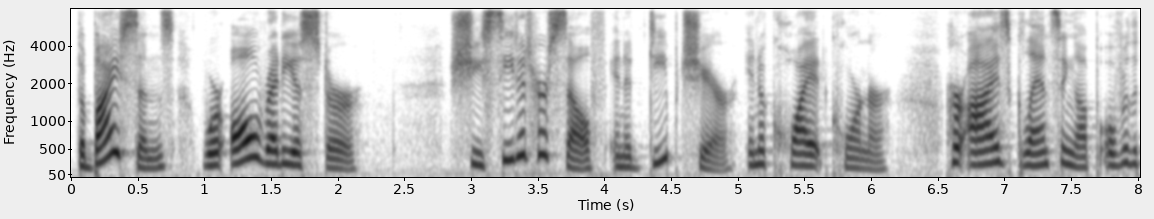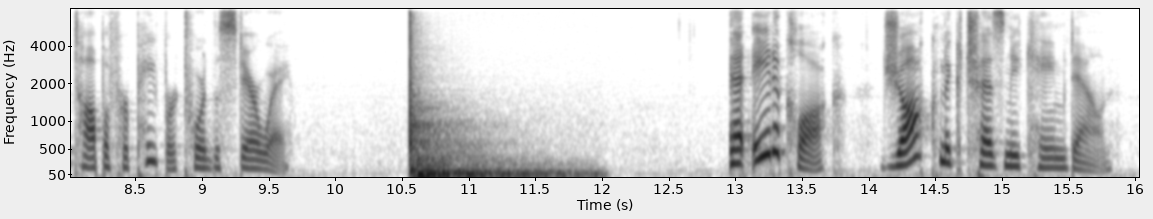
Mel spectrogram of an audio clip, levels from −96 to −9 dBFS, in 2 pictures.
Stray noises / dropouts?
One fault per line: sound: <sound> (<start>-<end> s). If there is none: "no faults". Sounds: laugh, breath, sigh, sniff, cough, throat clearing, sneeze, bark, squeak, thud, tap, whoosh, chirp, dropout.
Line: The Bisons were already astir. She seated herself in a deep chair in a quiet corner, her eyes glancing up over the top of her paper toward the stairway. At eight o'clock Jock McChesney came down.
sound: thud (10.5-12.1 s)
